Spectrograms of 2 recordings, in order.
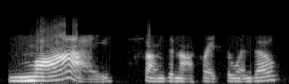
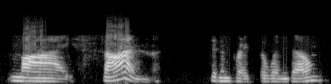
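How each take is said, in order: First: The word "my" carries the stress. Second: The word "son" carries the stress. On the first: Someone else's child broke it. "you're implying somebody else's did" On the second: A different child in the family broke it. "My daughter did"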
